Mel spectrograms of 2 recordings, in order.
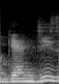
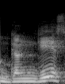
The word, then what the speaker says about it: Ganges: तो याद रखिए इसका प्रोनाउंसिएशन गैंजीज होता है। मैं इसलिए कह रहा हूं, मैंने किसी को सुना था वो गैंजीज इसको गंगेस बोल रहे थे, इसका प्रोनाउंसिएशन। तो इसका सही प्रोनाउंसिएशन है गैंजीज। द इंडस, और ये द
